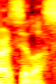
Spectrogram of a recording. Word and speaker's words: RTILA: Maybe you can tell something about your current company, uh, the Artzilla. Or did I did I pronounce That's right? That's right. Yeah. Artzilla.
